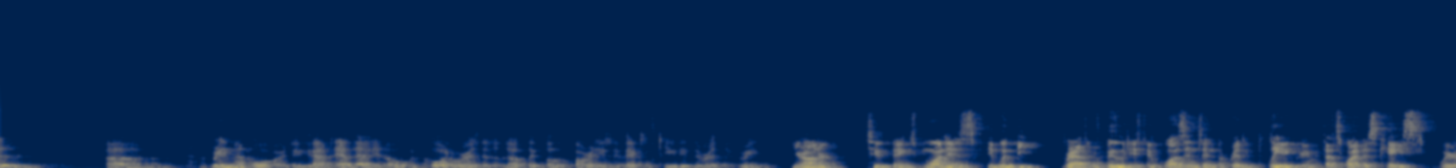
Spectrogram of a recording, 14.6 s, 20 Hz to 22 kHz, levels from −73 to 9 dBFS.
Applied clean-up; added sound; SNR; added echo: neural mask model DeepFilterNet 3.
